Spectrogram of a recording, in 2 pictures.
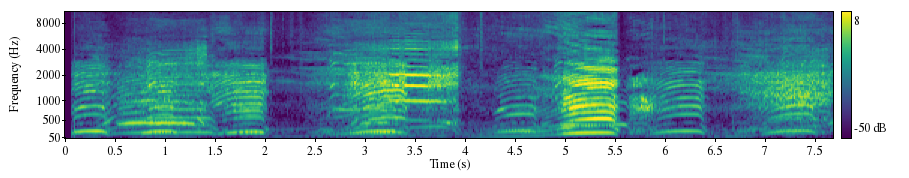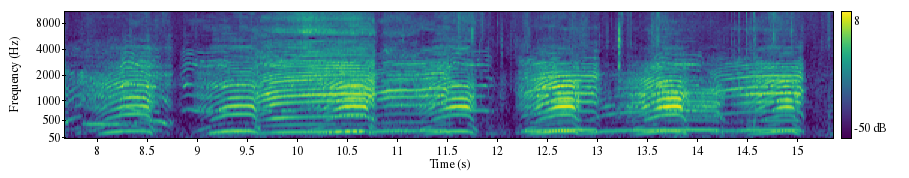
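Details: Highland cattle with Whitebred Shorthorn calves being moved to new pasture, following a herdsman's shout to a new field; many overlapping low, harmonic moos, some rising then falling, sounding almost continuously every one to two seconds.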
